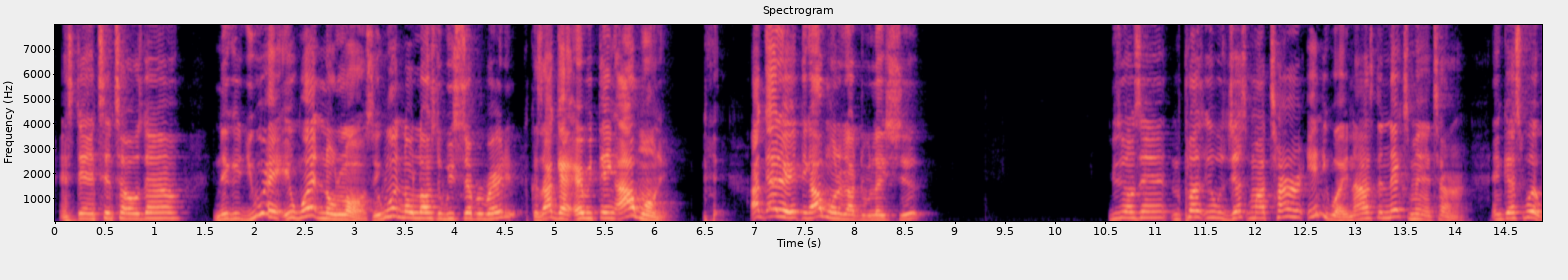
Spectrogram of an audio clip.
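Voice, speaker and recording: A young man holds forth in a loose, unscripted interview. His voice sits high for a man and he talks quickly. He leans on heavy slang and profanity and keeps circling back to repeat his points with emphasis. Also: a bit bright. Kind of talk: casual unscripted monologue.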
